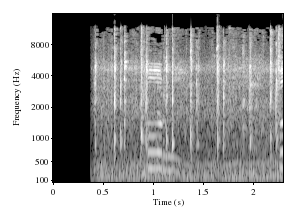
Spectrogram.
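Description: A carriage horse's hooves clip-clopping on pavement as a kalesa, a horse-drawn carriage, rolls along, a quick, uneven run of hoofbeats over the rumble of the wheels. The sound starts about a third of a second in.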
